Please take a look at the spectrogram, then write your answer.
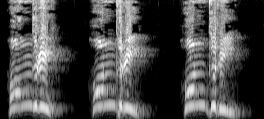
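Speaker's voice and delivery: put-on very high, loud baby wail; baby hollering. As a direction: bawl like a hungry giant infant. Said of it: "The baby began to holler".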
